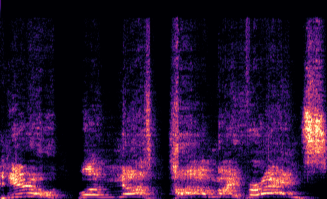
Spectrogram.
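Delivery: very loud, shrill, high-pitched screaming. Playing a character in a game, the speaker threatens an enemy, screaming in their face. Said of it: "screaming in your face".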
